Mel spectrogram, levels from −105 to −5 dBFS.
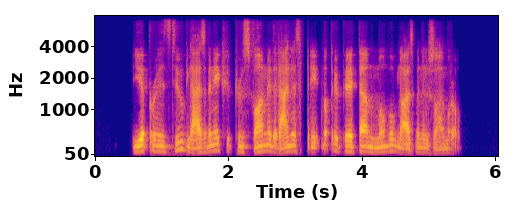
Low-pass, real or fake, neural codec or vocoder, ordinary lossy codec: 7.2 kHz; fake; codec, 16 kHz, 0.5 kbps, X-Codec, HuBERT features, trained on balanced general audio; none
